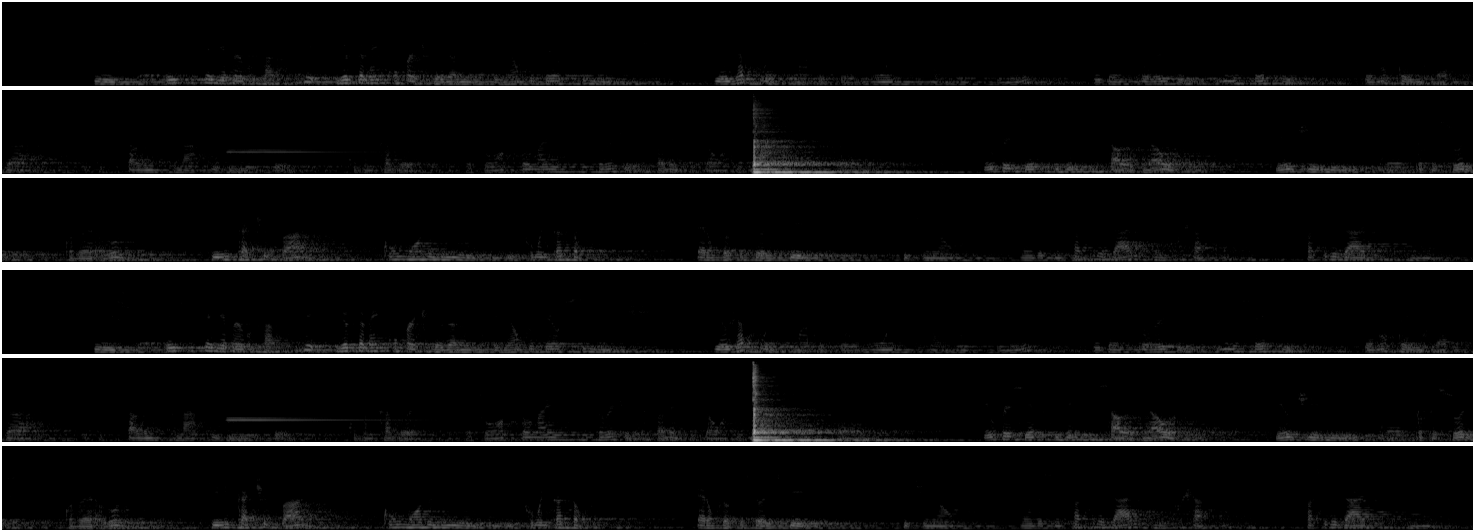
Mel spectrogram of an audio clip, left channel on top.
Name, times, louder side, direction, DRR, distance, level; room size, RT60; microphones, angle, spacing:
voice 1, 0.9-6.5 7.1-10.4 10.9-13.0 13.6-15.2 15.5-17.6 18.2-18.9 19.3-22.2 23.0-23.6 24.5-26.5 27.4-29.6 30.1-30.7 31.4-32.6 33.2-35.3 36.4-37.5 38.4-39.2 39.6-41.8 42.5-43.2 43.5-43.8, right 1 dB, 25° right, 5 dB, 0.9 m, -55 dB
sound 1, 16.9-23.6, right 3 dB, 60° right, 0.6 m, -43 dB
12.0 x 10.5 x 6.5 m, 2.6 s
head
